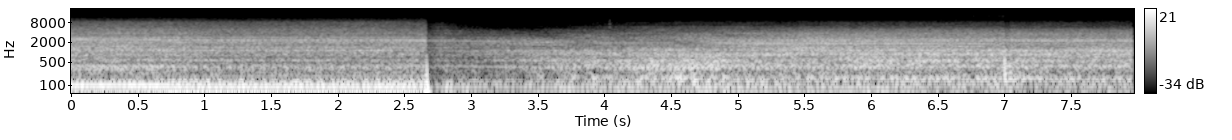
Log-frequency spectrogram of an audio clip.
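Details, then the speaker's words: 2003 Ford F-150 4.6L V8 after replacing a noisy idler pulley bearing, idling smooth and steady with no squeal, chirp or bearing growl from the belt drive; the pulley noise is gone, normal idle. "oh that noise is gone under the hood pulling noise is gone"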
